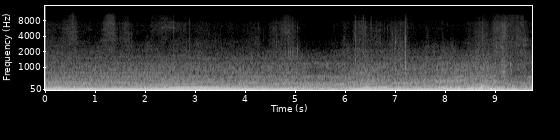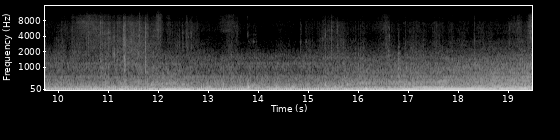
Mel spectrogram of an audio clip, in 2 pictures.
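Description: Isuzu D-Max's 3.0-litre four-cylinder turbo-diesel pulling at low speed over rough off-road ground, with a constant deep rumble and revs that rise and fall. A few short knocks and clicks come through now and then.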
